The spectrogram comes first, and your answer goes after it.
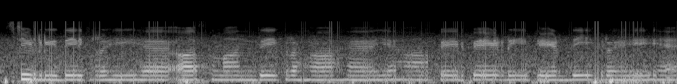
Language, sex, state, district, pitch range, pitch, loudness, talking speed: Hindi, female, Haryana, Jhajjar, 205-210 Hz, 210 Hz, -19 LUFS, 140 wpm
